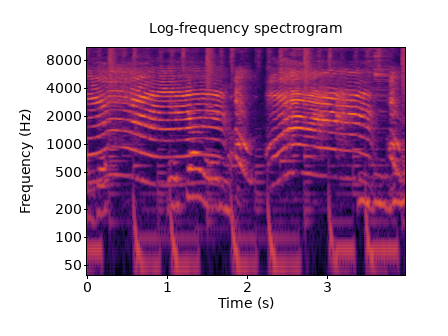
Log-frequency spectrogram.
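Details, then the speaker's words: Two long, rising-and-falling cry bursts with a short breath between them from an infant girl during maternity leave, over background music; caregiver unsure whether she is hungry: infant crying. "don't cry. Say hi, Grandma. Are you hungry? You hear the baby crying?"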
